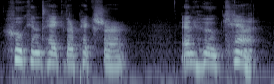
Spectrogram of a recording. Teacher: emphasize can't at the end of the sentence because it's a negative, but we will not emphasize the can in the middle of the sentence.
